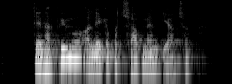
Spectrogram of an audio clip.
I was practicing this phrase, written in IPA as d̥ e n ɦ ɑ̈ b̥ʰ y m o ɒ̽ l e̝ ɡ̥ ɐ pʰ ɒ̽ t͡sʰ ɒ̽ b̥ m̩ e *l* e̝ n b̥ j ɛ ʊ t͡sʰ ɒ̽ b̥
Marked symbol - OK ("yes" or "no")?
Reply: no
